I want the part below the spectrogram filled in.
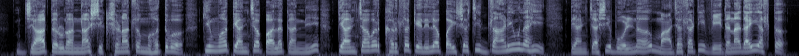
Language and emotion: Marathi, disgusted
